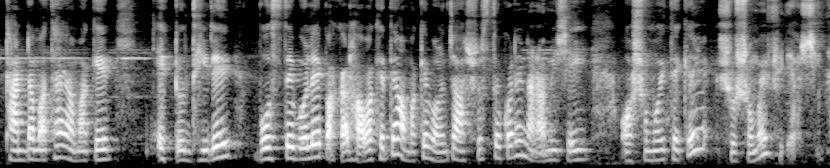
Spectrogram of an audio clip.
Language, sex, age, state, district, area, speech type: Bengali, female, 45-60, West Bengal, Paschim Bardhaman, urban, spontaneous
